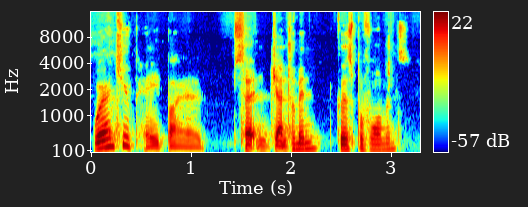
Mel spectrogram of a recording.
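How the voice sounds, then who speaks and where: An actor playing a loyal, earnest gentleman sidekick in old-style radio drama, speaking politely and inquisitively. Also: medium pitch, animated, fairly quick, natural voice. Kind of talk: 1940s radio drama acting.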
